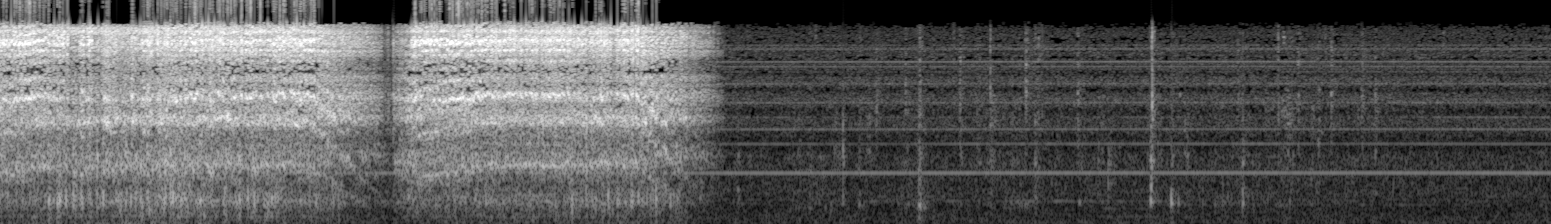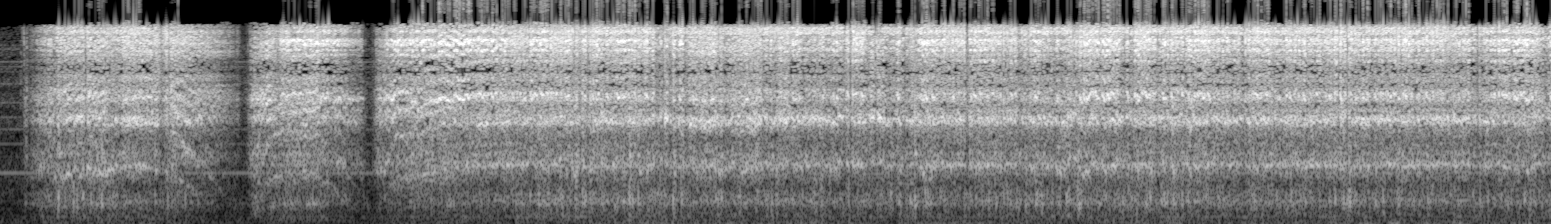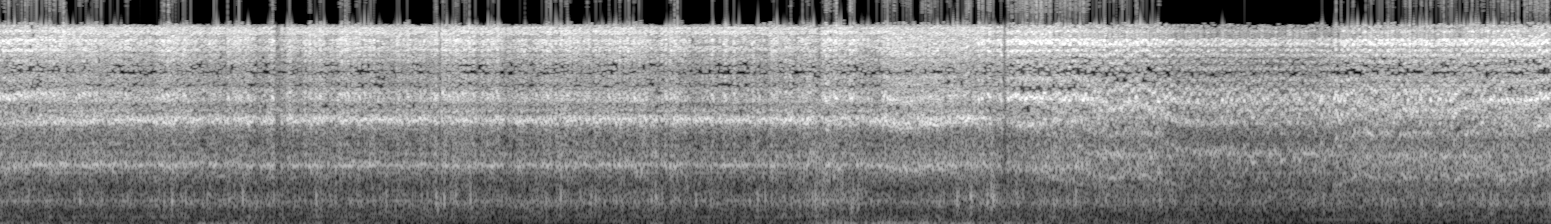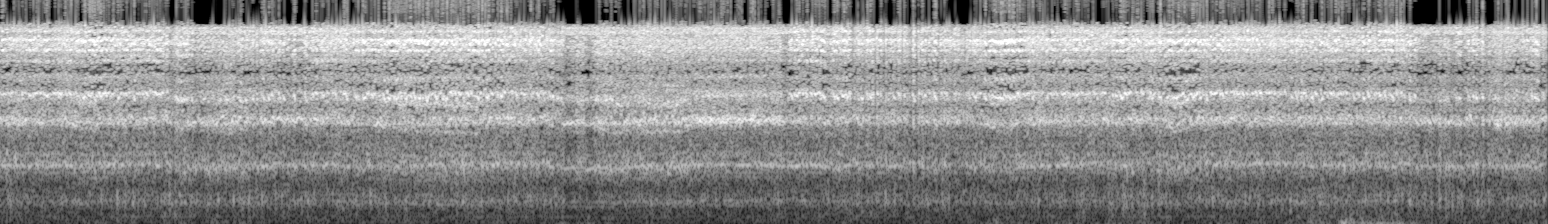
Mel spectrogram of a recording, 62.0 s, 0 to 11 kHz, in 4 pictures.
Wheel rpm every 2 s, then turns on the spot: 200, 170, 160, 90, 0, 0, 0, 0, 130, 100, 220, 220, 230, 230, 230, 230, 230, 230, 230, 230, 220, 140, 140, 210, 230, 220, 220, 230, 230, 230, 230.
none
